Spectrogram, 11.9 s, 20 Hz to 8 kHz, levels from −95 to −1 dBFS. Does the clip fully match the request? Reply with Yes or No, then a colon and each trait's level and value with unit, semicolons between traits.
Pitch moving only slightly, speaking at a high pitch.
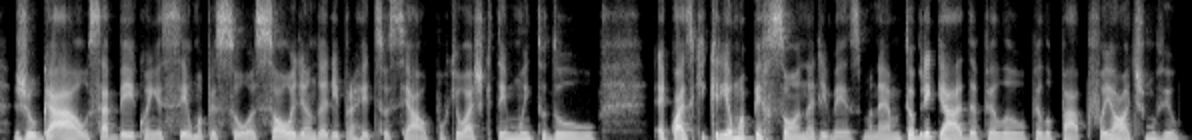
No: narrow, 2.0 semitones; medium, 155 Hz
